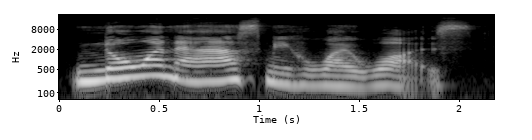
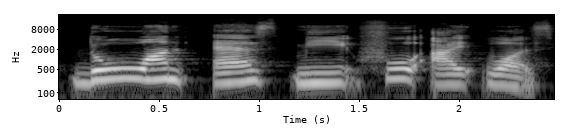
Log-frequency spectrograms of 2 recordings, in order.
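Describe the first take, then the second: First: The phrase flows as one unbroken chunk. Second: The phrase is broken up with breaks inside. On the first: The speaker calls it right. "소리가 중간에 끊어지지 않게" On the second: The speaker calls it wrong. "이렇게 나눠서 말씀하시는 분들"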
